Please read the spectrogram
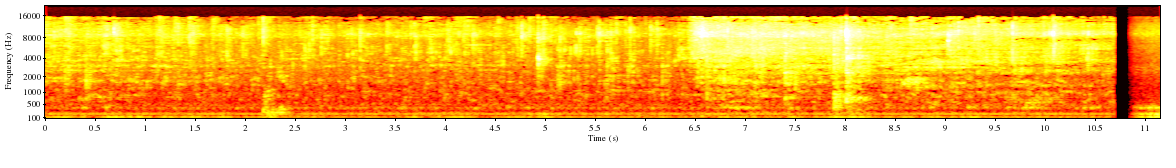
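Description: Batter-coated cauliflower florets deep-frying in hot oil in a kadai: a steady sizzle with scattered crackles, growing louder about six and a half seconds in. The sound cuts out briefly near the end.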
